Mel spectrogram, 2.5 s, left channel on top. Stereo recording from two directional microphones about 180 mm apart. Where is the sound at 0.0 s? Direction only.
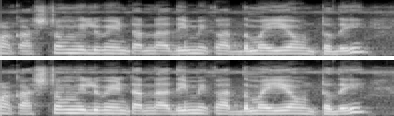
15° right (ahead or behind).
